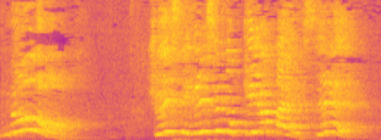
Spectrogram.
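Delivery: high, emphatic mock protest; acted refusal. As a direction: play a husband flatly refusing to go. Acted husband refusing church. (negativa rotunda actuada, en tono agudo)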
